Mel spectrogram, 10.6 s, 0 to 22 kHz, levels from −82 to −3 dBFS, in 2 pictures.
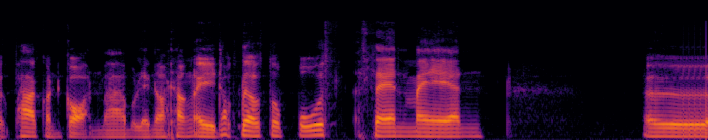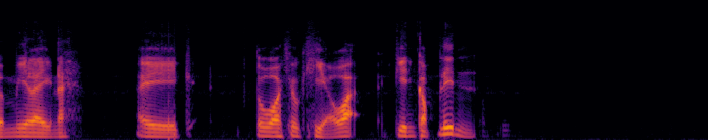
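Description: At 5.12 s a repeated buffer stutters until 5.29 s. New audio arrived late, so one 43 ms piece, which fits a 2048-sample buffer, plays five times with hard joins. Roughly 150 ms of speech is lost. At 6.57 s one piece repeats once.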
